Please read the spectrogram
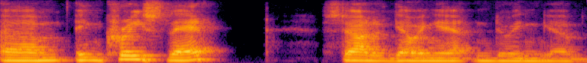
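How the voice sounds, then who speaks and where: A man with an Australian accent speaks very slowly at a medium pitch. His voice is somewhat breathy. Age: 80s+. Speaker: retired public speaker and YouTuber. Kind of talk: casual chat.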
